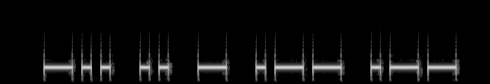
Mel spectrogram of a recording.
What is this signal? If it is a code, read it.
Morse code, heard as a keyed tone, about 13 wpm, 800 Hz. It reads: DITWW
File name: LEZIONI / 3 MWRO / 3 MW 12wpm 1633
